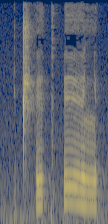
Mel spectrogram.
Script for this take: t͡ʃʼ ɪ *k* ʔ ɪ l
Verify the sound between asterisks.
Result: correct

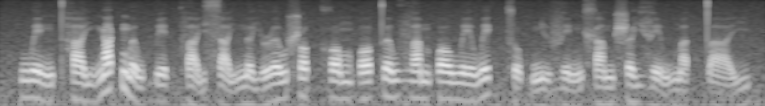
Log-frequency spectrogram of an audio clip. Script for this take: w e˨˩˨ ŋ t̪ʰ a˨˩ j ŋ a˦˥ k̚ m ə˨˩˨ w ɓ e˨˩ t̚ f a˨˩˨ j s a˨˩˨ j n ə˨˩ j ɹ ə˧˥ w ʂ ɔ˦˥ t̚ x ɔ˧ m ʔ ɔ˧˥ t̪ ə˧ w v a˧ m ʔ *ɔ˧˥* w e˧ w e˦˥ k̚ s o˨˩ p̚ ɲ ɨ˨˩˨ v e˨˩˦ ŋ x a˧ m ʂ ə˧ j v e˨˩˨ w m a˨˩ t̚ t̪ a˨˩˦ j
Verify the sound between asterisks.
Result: incorrect: ɔ˧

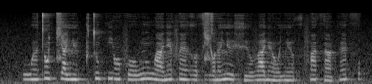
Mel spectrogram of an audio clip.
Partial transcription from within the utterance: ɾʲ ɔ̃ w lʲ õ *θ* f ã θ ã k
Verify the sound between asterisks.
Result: correct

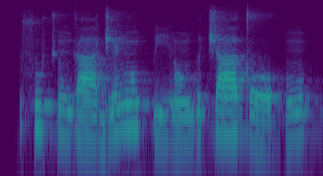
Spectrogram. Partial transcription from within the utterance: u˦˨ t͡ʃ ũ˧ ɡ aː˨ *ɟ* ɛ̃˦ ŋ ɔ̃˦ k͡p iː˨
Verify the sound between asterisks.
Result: incorrect: d͡ʒ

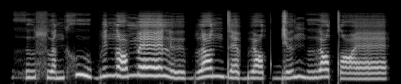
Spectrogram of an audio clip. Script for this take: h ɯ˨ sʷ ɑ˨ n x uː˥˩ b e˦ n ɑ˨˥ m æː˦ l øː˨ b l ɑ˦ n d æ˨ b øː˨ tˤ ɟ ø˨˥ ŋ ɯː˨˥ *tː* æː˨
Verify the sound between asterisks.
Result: incorrect: tˤ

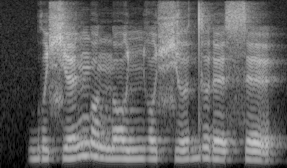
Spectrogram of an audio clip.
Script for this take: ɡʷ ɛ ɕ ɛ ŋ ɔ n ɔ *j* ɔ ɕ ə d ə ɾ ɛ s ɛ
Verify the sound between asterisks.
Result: incorrect: ɲ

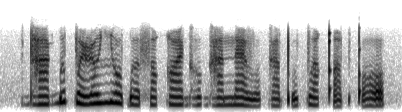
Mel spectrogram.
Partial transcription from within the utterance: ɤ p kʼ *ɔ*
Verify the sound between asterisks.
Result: correct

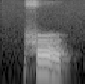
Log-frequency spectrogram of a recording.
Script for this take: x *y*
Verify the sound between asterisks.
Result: incorrect: u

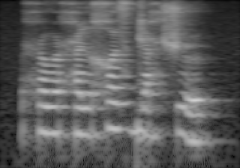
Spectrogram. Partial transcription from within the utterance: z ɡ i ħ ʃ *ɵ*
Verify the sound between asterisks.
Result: correct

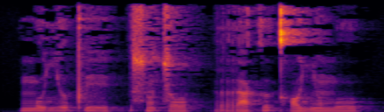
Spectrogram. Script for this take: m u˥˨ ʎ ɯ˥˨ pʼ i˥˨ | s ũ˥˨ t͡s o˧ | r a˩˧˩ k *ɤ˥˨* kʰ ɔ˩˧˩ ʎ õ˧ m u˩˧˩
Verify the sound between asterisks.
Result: incorrect: ɯ˥˨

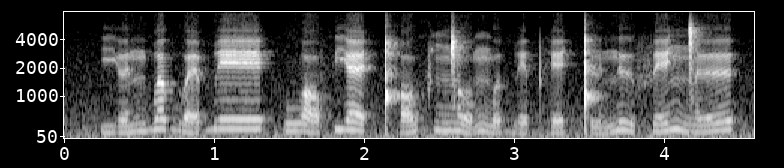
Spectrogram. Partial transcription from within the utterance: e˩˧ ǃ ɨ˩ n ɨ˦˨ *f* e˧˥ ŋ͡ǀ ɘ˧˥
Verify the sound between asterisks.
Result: correct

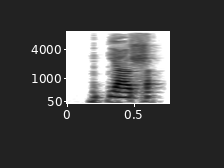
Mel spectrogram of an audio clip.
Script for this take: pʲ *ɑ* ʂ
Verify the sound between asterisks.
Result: correct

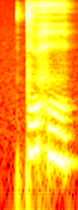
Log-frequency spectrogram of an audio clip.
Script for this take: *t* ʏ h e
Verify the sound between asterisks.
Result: correct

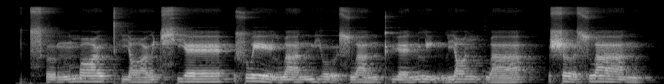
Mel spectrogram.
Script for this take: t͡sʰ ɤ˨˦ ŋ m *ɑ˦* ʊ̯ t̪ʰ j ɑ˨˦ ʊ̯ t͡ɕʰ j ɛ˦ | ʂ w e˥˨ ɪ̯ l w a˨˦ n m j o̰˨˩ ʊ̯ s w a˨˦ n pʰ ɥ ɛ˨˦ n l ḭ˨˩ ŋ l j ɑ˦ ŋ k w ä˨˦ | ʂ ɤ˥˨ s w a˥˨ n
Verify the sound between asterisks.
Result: correct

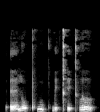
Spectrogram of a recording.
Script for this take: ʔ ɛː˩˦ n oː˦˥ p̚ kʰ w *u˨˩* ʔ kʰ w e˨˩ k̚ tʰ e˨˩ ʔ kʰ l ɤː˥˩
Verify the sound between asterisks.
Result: incorrect: u˥˩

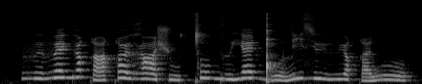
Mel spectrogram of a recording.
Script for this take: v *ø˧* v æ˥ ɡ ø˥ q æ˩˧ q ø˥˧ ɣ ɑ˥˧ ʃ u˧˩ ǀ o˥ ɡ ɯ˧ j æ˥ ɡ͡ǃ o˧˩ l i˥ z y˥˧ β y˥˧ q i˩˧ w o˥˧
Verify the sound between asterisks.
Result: correct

